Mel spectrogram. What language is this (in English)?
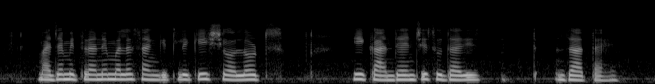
Marathi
